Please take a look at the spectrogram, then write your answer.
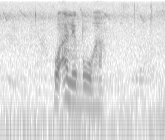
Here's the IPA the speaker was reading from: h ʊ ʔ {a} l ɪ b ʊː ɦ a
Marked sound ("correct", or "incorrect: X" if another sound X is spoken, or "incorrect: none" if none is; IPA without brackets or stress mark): correct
